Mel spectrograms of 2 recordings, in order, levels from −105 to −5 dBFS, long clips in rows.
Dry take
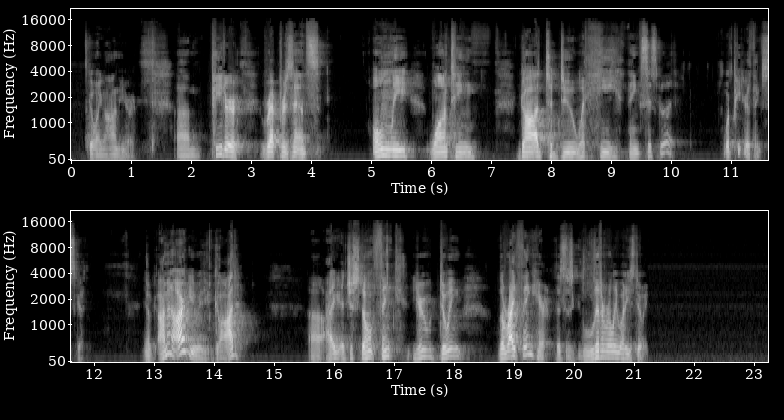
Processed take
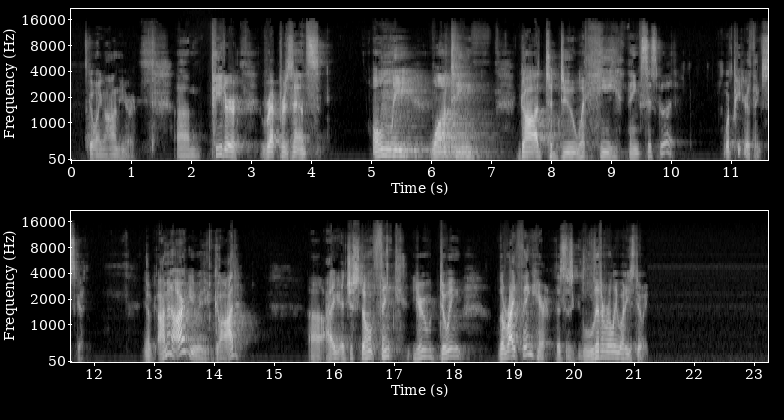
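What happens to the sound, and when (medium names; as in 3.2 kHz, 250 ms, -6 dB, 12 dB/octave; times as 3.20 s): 1.82–2.54 s: treble shelf 7.6 kHz +6.5 dB
5.21–6.48 s: reverb throw, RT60 1.2 s, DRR 5 dB
whole clip: tilt shelf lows -5.5 dB, about 840 Hz; compression 1.5:1, threshold -32 dBFS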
